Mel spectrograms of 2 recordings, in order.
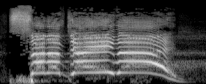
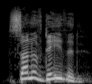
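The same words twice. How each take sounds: First: It is screamed very loudly. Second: It is said quietly and calmly.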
